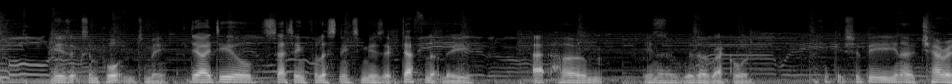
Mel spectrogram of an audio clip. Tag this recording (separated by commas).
Music, Speech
